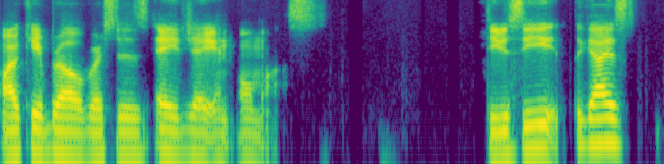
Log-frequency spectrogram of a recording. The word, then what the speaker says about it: Omos: I don't know how to say his name. Omos. There you go.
